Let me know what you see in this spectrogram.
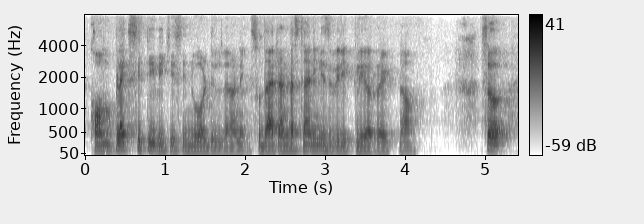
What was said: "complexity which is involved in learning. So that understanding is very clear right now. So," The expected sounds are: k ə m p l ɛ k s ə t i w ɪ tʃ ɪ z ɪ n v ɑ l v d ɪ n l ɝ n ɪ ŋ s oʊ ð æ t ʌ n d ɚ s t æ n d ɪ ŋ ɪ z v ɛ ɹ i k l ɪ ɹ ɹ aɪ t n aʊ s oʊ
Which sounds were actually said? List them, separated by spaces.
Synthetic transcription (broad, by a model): k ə m p l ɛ k s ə t i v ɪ tʃ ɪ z ɪ n v ɑ l v d ɪ n l ɝ n ɪ ŋ s oʊ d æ t ʌ n d ɚ s t æ n d ɪ ŋ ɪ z v ɛ ɹ i k l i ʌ ɹ aɪ t n aʊ s oʊ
